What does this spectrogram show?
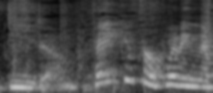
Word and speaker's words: Deedum: Pronounced Deedum.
